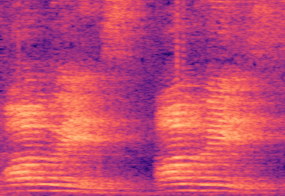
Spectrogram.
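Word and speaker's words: always: ఇక్కడ మనం కూడా దాదాపు నేను కూడా అలాగే అంటూ ఉంటాను, ఆల్వేస్ అంటాను, కానీ ఇట్స్ రాంగ్. ఆల్వేస్ ఎల్ అనేది పలకొద్దు, సైలెంట్. ఎలా పలకాలి? ఆల్వేస్.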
